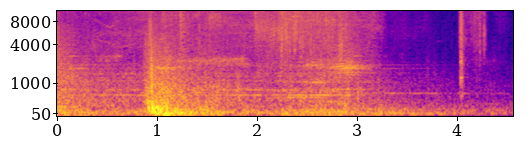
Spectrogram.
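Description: A sword swings with a loud whoosh.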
